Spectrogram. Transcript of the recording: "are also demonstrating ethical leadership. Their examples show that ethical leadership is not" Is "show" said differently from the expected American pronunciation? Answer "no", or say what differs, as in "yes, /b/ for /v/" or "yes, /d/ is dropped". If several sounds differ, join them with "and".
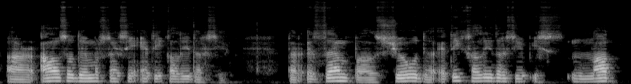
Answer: no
